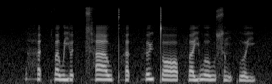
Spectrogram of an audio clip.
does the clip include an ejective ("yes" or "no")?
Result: no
